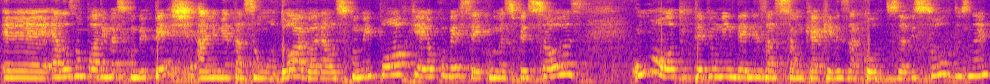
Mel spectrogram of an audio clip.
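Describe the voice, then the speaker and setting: Amid noticeable background noise and audible room echo, a woman with a Minas Gerais accent talks fairly quickly at a high pitch and very even loudness. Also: ordinary pitch variation. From Minas Gerais, Brazil. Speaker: author. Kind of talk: panel discussion. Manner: hesitant, many fillers.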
